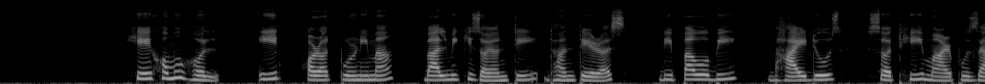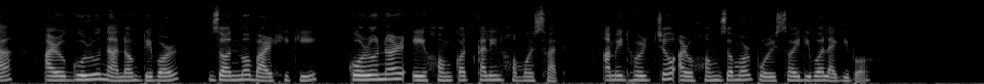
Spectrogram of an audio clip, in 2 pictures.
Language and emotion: Assamese, neutral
